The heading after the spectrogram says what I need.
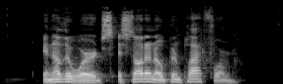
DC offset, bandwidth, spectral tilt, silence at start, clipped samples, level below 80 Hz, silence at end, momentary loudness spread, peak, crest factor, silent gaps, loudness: under 0.1%; 16 kHz; -4.5 dB/octave; 0.45 s; under 0.1%; -54 dBFS; 0.45 s; 12 LU; -2 dBFS; 18 dB; none; -18 LUFS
